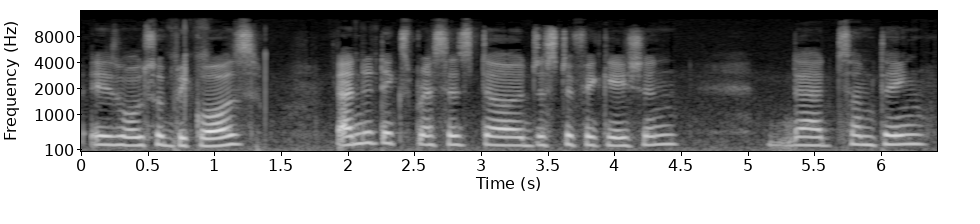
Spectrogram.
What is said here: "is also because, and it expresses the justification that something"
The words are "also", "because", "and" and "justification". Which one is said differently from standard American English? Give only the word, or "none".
none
